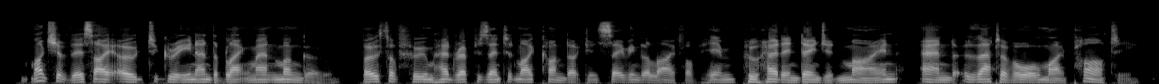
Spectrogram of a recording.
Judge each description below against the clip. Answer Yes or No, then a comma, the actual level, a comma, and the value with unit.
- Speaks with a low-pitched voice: Yes, low, 110 Hz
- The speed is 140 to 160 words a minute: No, average, 180 wpm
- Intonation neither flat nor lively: No, narrow, 2.1 semitones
